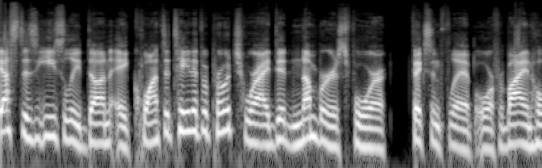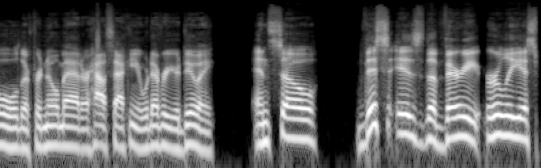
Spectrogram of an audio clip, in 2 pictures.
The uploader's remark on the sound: This was a live class recorded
